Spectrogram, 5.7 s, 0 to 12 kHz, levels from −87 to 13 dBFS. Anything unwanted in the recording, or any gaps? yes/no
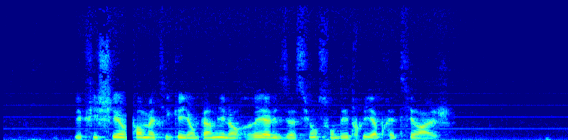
yes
